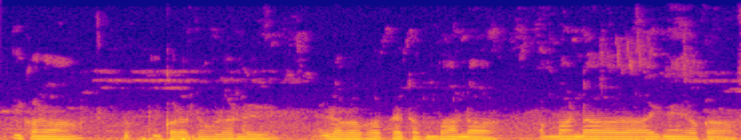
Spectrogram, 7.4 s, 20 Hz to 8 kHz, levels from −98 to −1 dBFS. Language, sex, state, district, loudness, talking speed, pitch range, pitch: Telugu, male, Andhra Pradesh, Guntur, -17 LUFS, 75 wpm, 115-120 Hz, 120 Hz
